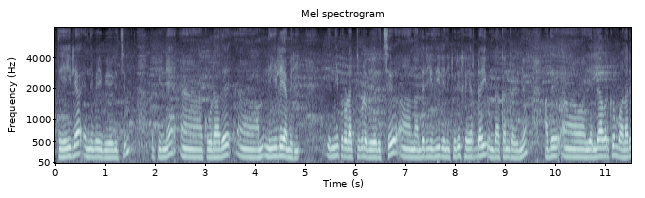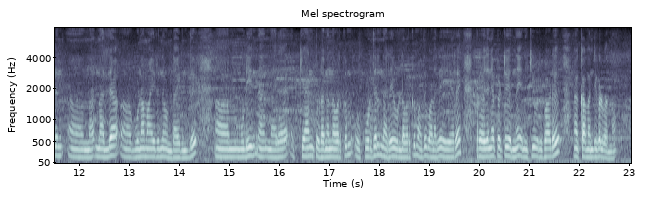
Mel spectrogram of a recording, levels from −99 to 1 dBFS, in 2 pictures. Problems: constant background noise, low volume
